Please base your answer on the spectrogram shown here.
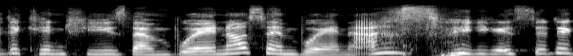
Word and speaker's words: buenas: to try it too buenos Tardes and and here you can see this one is a little bit different from buenos dias because it has an a instead of an o so say that one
